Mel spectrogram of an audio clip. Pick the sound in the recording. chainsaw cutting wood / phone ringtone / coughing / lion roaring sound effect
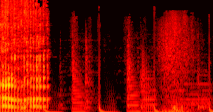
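lion roaring sound effect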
